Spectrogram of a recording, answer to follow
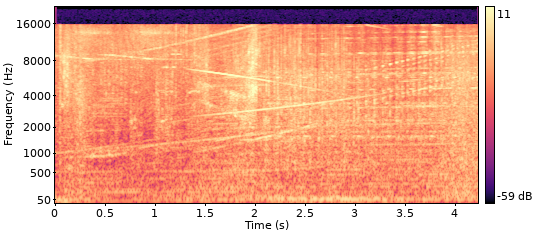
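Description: Film sound effects of a giant mechanical robot churning through sand: a heavy low rumble with mechanical whirring and clanking, and several whining tones that slide up and down in pitch.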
